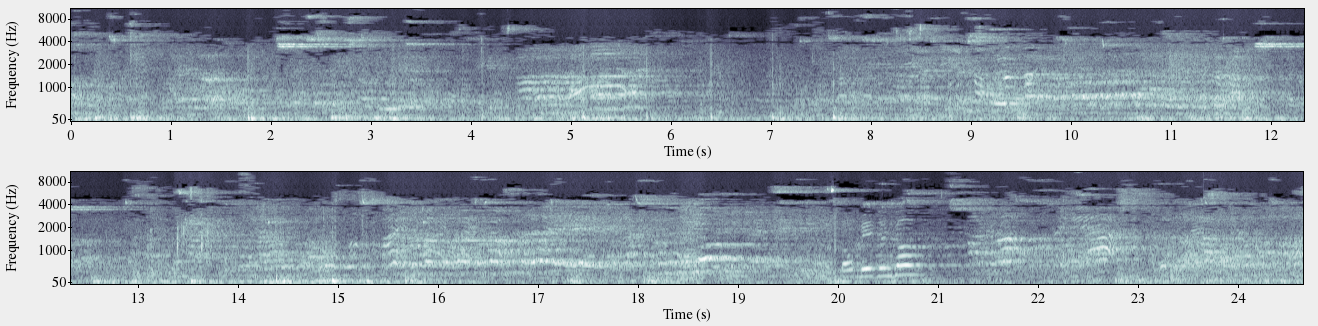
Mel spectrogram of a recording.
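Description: Young men call out to each other across the court.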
